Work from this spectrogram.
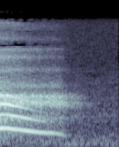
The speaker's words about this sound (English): Gasp. Imagine that. Oh my God.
